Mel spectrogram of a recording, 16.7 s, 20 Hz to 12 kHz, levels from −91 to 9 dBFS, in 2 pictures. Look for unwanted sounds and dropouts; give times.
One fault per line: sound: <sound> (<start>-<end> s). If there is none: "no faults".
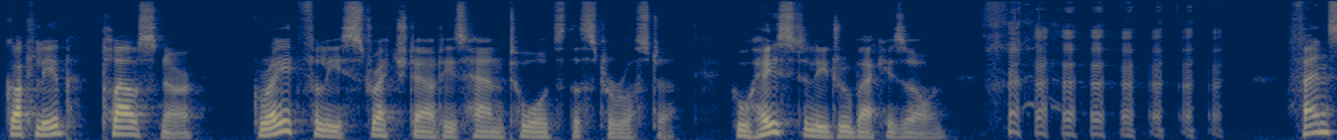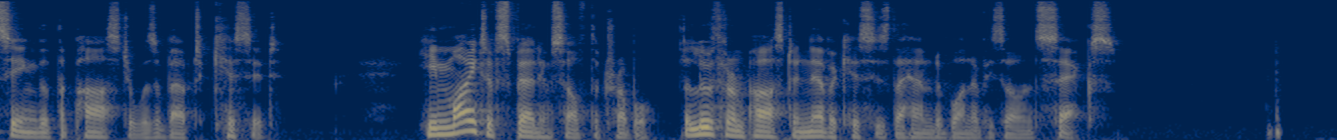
sound: laugh (6.1-7.7 s)
sound: sniff (16.3-16.4 s)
